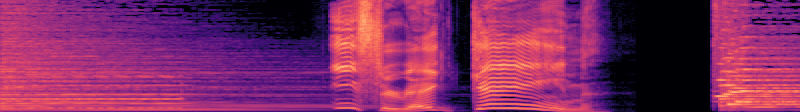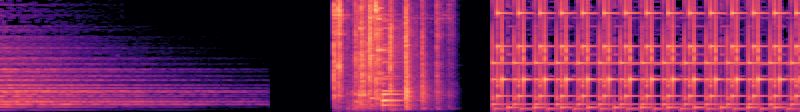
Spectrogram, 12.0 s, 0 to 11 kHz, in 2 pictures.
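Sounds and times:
fast bell-like dings: 9.7s - 12.0s
steady ringing tone: 9.7s - 12.0s.

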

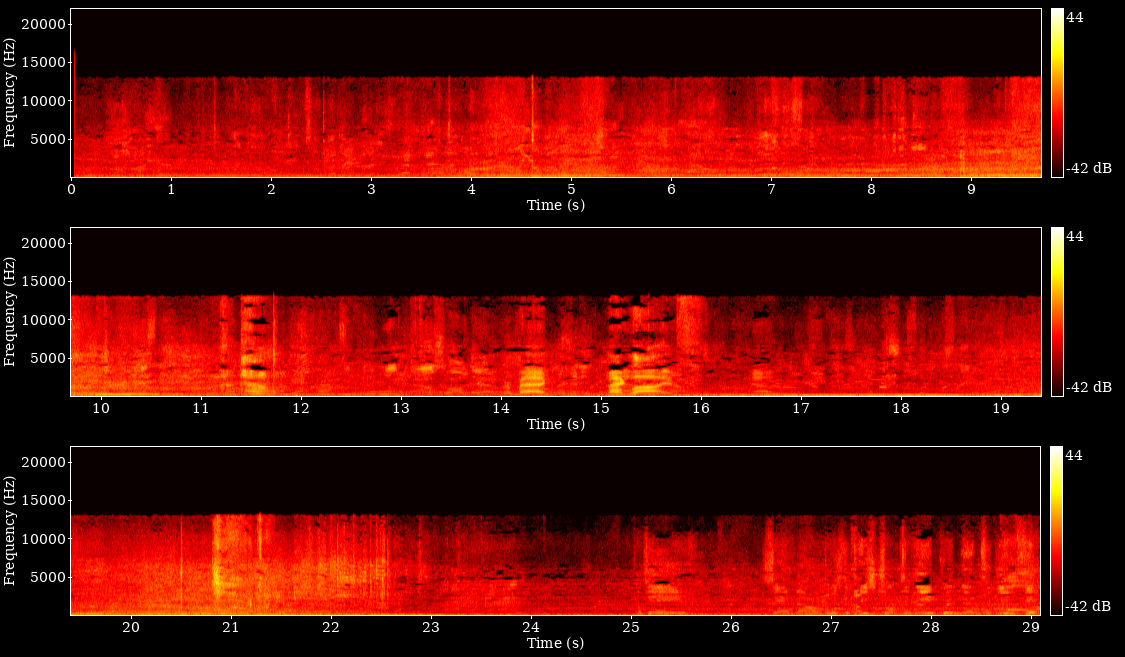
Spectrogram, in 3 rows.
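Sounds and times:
race car engines passing: 0.0s - 29.0s.

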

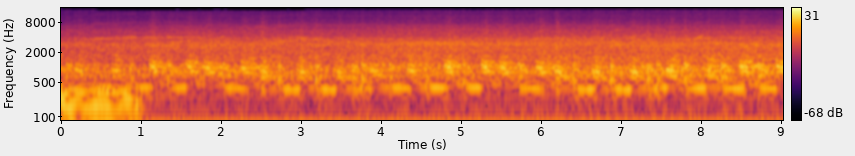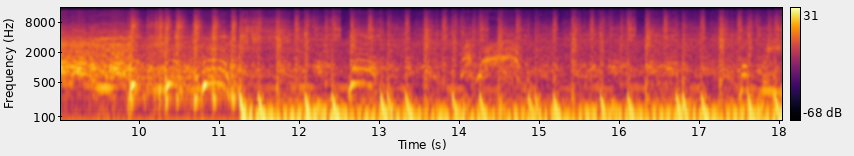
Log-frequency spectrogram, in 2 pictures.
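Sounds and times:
live band guitar riff: 0.0s - 1.2s
falling electronic swoops: 0.0s - 1.7s.

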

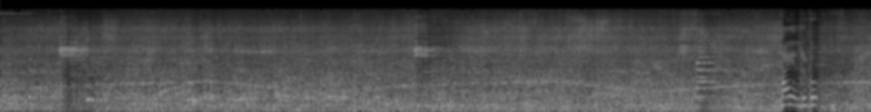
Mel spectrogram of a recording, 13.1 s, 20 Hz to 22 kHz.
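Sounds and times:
hubbub of voices: 0.0s - 13.0s
traffic: 0.0s - 13.0s.

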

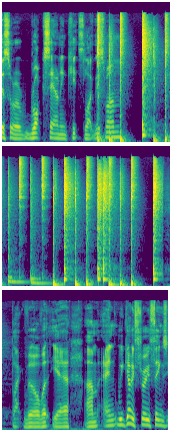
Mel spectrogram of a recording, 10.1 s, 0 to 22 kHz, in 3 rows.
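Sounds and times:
rock drum beat: 1.9s - 7.0s.

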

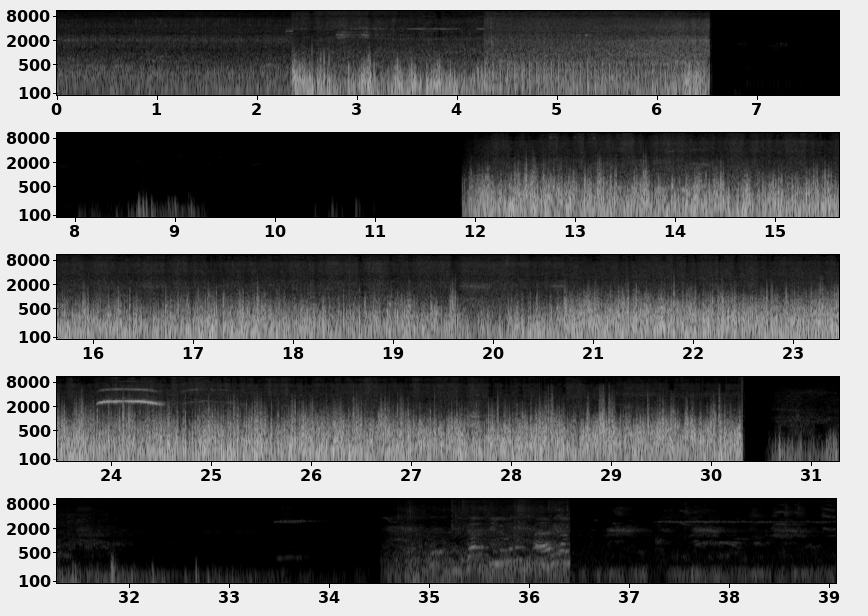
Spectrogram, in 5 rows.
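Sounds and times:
wind buffeting microphone: 2.4s - 6.6s, 8.5s - 9.4s, 11.9s - 33.2s.

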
